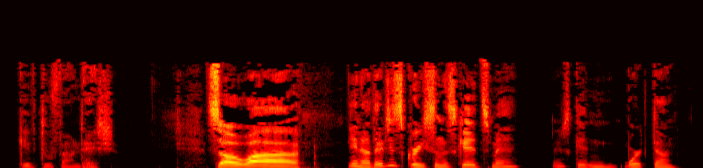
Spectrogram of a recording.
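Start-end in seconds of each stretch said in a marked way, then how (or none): 0.2-1.2 put-on Russian accent, quieter. Talking politics, repeating a phrase in a fake russian accent. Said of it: "That's my Russian pretend accent".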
